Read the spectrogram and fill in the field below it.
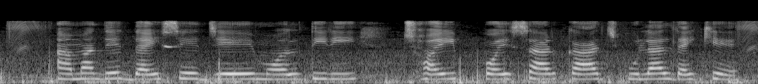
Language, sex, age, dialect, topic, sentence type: Bengali, female, 18-24, Jharkhandi, banking, statement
